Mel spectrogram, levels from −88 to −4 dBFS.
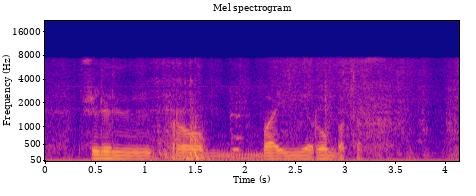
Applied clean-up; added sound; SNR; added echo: none; none; none; none.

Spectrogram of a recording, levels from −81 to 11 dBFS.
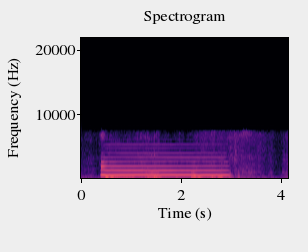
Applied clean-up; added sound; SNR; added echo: none; Wind instrument, woodwind instrument; -4 dB; reverberation time 1.0 s.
